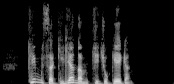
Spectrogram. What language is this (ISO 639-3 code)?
qxa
